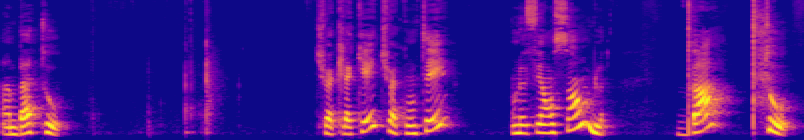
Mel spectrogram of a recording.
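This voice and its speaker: A woman with a French accent, a preschool teacher giving a remote lesson to young children, speaking gently and articulating each word clearly as she leads them through clapping syllables. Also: mid-range voice, sing-song, slow, pauses often, slight background noise.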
